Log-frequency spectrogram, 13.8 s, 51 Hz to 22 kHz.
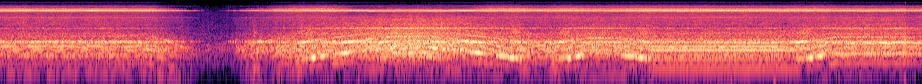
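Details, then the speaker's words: Vintage Karger lathe motor on new small Chinese Banggood AT1-0750X VFD replacing dead Allen-Bradley drive: smooth, quiet hum gliding up and down in pitch with speed changes, faint steady high whistle; runs healthy and quieter than old drive. "newer and much faster electronics sound nice and quiet and that will help me with the audio quality of my videos"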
